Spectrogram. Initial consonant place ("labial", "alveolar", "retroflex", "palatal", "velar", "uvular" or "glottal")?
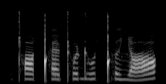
retroflex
